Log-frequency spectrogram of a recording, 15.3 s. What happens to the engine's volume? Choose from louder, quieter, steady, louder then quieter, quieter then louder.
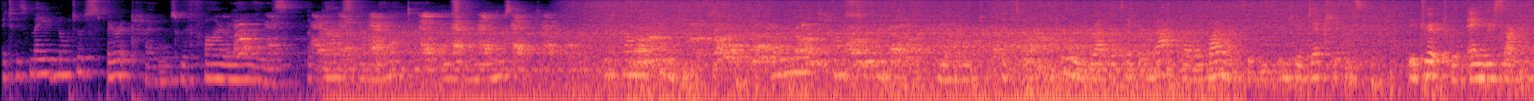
louder.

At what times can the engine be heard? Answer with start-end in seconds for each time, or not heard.
3.1-12.5.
